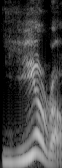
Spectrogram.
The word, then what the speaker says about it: gyro: Gyros I order the gyro Supreme suddenly the lady behind me chimes in it's pronounced Euro then the fell behind her says it's a gyro I turn my back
